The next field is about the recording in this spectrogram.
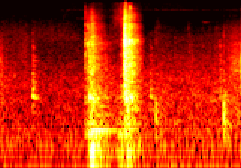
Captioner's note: door opens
